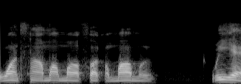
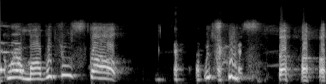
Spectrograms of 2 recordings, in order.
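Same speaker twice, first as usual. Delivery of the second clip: acted embarrassed protest, very high, slow, drawn-out; 6 dB louder than usual. Retelling answering grandma at the buffet: imitating own past protest. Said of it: "I'm like".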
